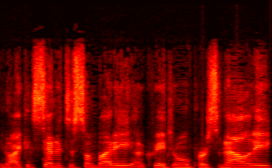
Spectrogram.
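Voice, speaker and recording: This is a man speaking. His pitch is fairly high. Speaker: software reviewer, agency owner. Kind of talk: software review tutorial. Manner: loud.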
